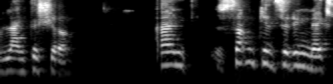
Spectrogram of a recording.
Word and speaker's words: Lancashire: get really irritated with somebody saying lanka shire instead of lancashire and some kids sitting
